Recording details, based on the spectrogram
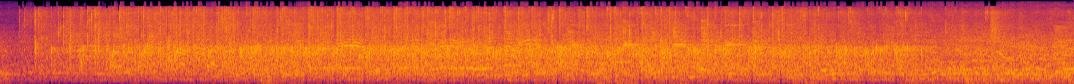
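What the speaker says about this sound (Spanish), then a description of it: "Un fuerte aplauso para él" Loud, dense applause from a crowd at a church concert of Christmas carols in Linares de Mora, Teruel, sustained evenly throughout with faint chatter mixed in.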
